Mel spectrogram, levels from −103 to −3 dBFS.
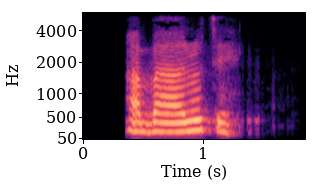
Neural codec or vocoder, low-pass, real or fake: none; 5.4 kHz; real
